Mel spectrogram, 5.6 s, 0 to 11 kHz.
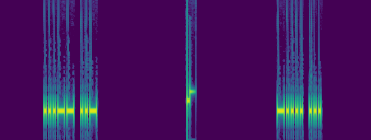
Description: Morse code, heard as a keyed tone, about 36 wpm, 700 Hz. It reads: 3 U 6 S
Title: Single-Letter Single-Number 35wpm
